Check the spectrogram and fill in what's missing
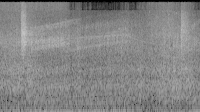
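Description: Truck in a driving video game rolling along with a loud, steady engine drone and road rumble, two brief hissing bursts like air brakes breaking through.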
